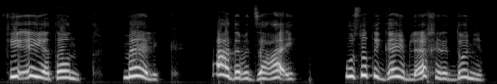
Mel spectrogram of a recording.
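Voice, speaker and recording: A woman with an Egyptian accent voicing sharp-tongued sisters-in-law who bicker in a home-made family drama. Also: high-pitched, expressive, fast, no echo. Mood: defensive. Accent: Egyptian Arabic.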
